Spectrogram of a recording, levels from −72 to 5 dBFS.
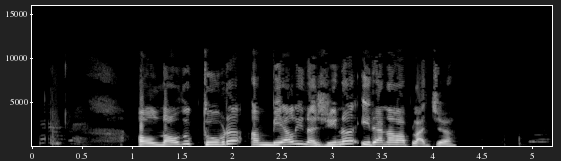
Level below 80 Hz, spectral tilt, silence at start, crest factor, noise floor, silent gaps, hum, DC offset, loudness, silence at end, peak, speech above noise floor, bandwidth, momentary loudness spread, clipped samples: -60 dBFS; -5 dB/octave; 0.2 s; 16 dB; -70 dBFS; none; none; under 0.1%; -15 LUFS; 1 s; 0 dBFS; 56 dB; 11 kHz; 4 LU; under 0.1%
